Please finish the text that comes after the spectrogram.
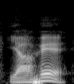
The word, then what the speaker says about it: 야훼: 근데 또 학자들이 보니까 더 정확한 발음은 첫 음절은 야, 2번째 음절은 쉐. 이래서 야훼.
